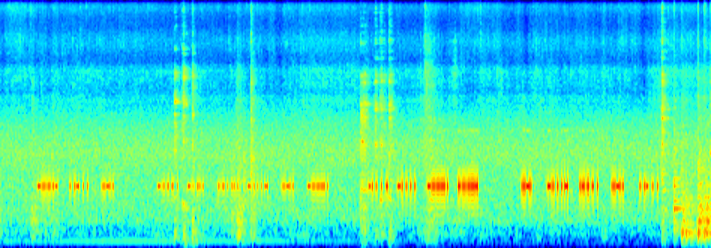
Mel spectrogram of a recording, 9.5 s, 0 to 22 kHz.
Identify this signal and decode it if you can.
Hellschreiber (Feld-Hell, 122.5 baud), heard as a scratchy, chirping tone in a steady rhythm, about 980 Hz, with radio static, fading and kitchen noise. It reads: DTI FKXNIE VLEG 1H7IY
